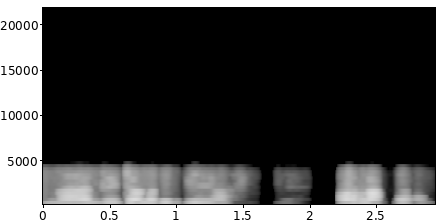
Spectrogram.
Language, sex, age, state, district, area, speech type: Maithili, female, 60+, Bihar, Araria, rural, conversation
